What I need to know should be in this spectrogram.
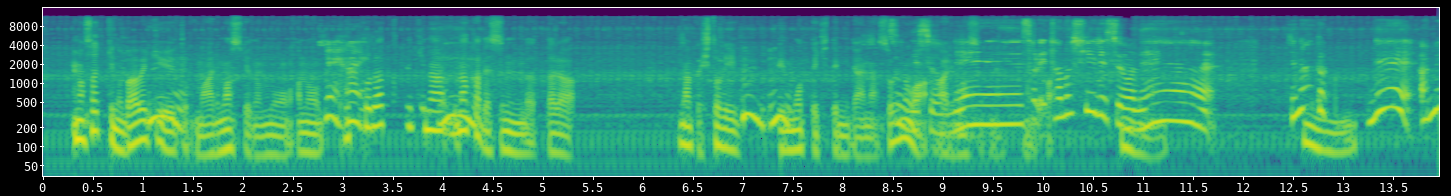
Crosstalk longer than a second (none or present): present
